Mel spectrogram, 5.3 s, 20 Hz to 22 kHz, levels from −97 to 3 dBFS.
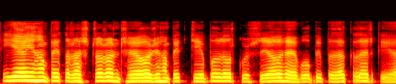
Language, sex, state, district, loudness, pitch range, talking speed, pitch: Hindi, female, Punjab, Pathankot, -17 LUFS, 155-175 Hz, 225 wpm, 165 Hz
